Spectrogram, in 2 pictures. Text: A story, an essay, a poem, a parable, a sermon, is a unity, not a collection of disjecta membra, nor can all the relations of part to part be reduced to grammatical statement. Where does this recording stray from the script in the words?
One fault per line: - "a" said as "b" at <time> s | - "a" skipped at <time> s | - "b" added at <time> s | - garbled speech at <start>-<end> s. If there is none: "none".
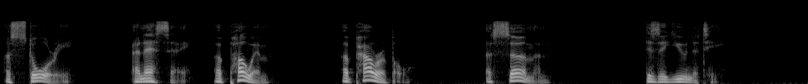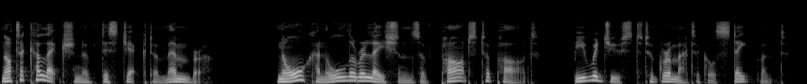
none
